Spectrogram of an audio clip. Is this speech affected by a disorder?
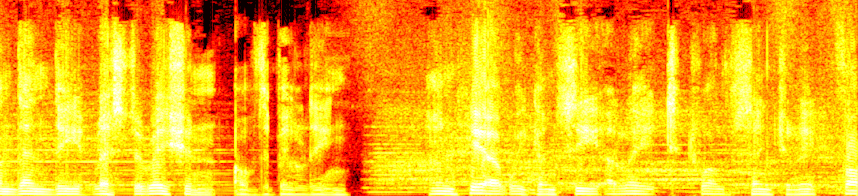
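Yes: motor neuron disease.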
